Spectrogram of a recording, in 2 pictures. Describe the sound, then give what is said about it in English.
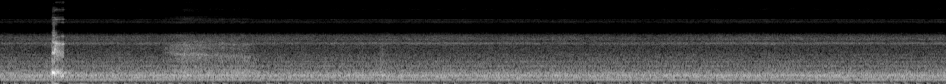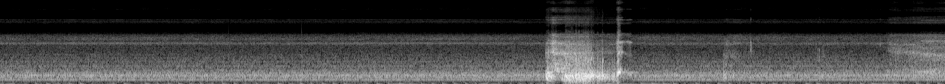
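A steady low hum fills a long quiet stretch, broken by a faint tick near the start and then a single sharp hiccup near the end, as a person holds their breath to try to stop the hiccups. “I'm gonna try to hold my breath and see if that'll help the hiccup stop.”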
